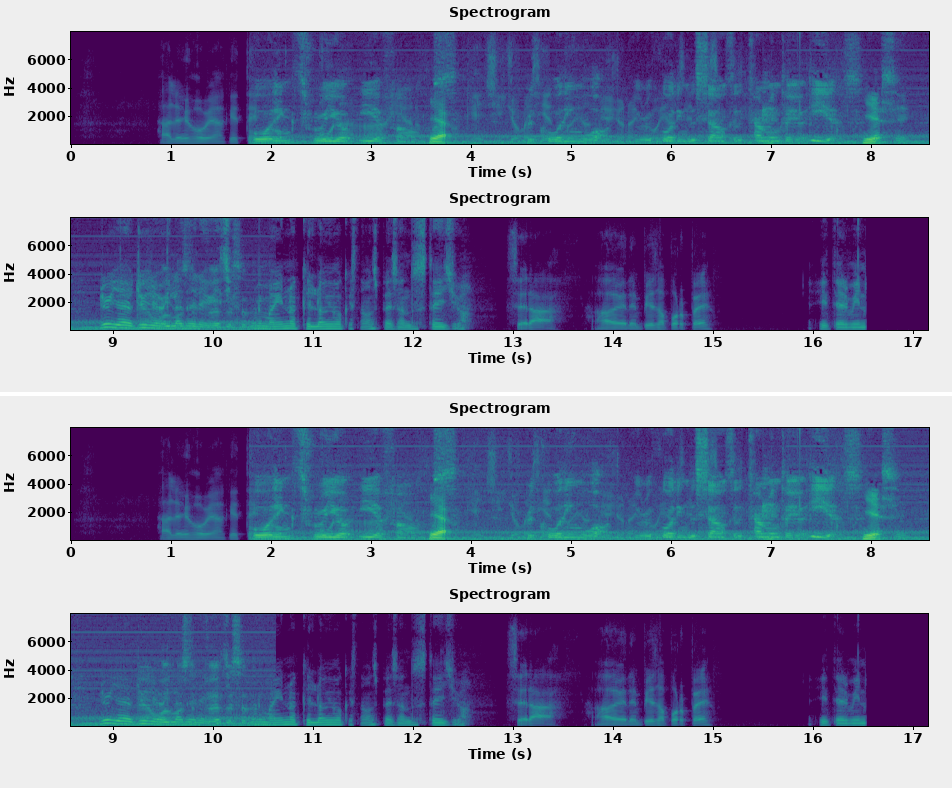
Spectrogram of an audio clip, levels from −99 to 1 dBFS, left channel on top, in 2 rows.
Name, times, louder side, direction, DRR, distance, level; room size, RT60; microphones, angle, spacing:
voice 1, 0.9-2.2 2.5-7.5 12.9-15.0, equal, ahead, 4.8 m, -51 dB
Conversation, 1.8-10.6, right 2 dB, 20° right, 0.5 m, -36 dB
voice 2, 8.0-8.4 8.8-12.6 16.1-16.5, left 1 dB, 50° left, 5.6 m, -40 dB
head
